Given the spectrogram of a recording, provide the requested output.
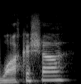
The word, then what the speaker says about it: Waukesha: So I was just like 2 weeks ago, I was in Waukesha. I think that's how you say it.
